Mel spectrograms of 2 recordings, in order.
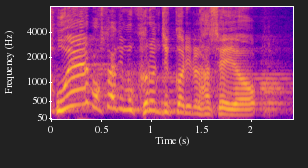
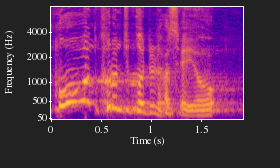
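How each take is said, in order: First: 왜 punched, mocking the locals' question; mocking Jeolla question. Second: 뭔 hit hard in broad Jeolla speech; Jeolla dialect. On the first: Neighbours sneering at the pastor's side businesses, stressed 왜. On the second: Retold or imitated. Neighbour scolding the pastor in Jeolla dialect. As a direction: drop into Jeolla talk, leaning on 뭔. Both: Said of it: "전라도에서는 그런 짓거리라 그래".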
